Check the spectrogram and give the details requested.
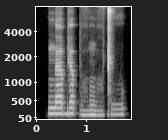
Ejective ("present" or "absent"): absent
